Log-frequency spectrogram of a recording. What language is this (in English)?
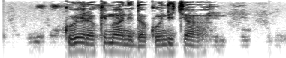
Kinyarwanda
